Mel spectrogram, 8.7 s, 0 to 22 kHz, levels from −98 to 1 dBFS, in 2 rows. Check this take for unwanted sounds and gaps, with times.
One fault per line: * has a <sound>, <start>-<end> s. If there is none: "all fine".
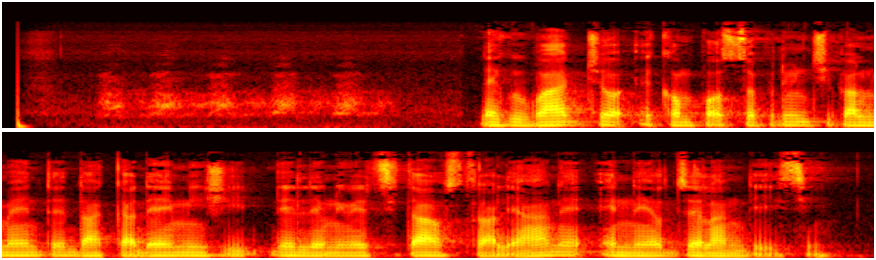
* has a bark, 0.5-2.0 s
